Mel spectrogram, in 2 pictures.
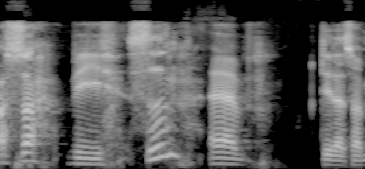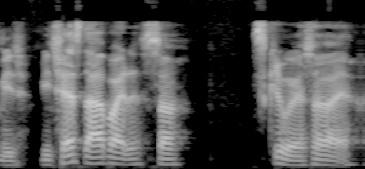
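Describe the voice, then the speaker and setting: A man with a bright, forward voice on the low side talks casually as a podcast guest. He phrases things thoughtfully and a little hesitantly, in a very dry sound. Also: big pitch swings, dry recording, lo-fi sound. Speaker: podcast guest, film and series reviewer. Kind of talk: casual conversational interview.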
